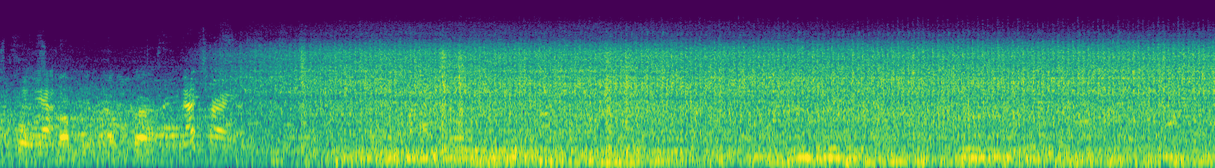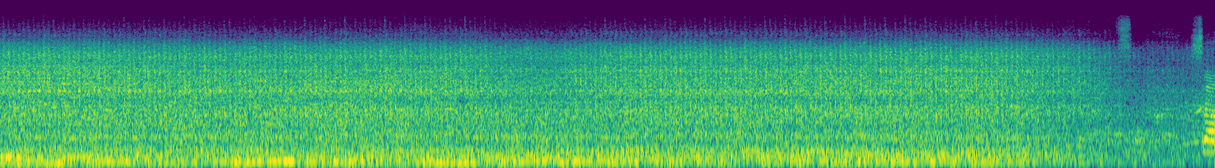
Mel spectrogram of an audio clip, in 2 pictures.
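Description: A John Deere utility tractor's diesel engine running steadily at low speed as it tows a passenger tram, with a steady hiss of outdoor ambience over it. It comes in about a second and a half in and fades just before the end.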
